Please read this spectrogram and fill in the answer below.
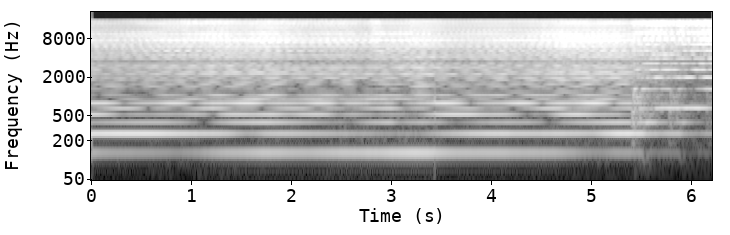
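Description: An electronic keyboard holds one sustained chord, steady and unbroken for about five seconds, with the chord shifting near the end.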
